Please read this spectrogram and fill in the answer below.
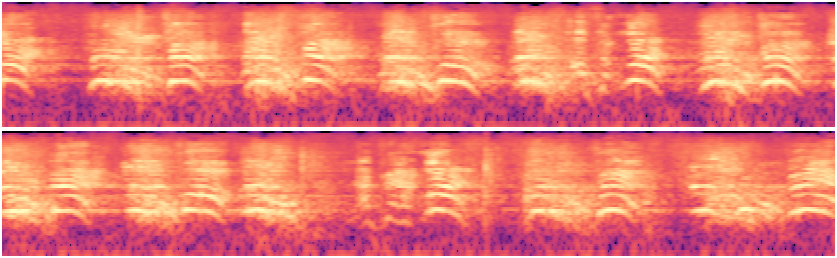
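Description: A group of men shouting short, sharp martial-arts battle cries over and over, two or three shouts a second, the voices overlapping.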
